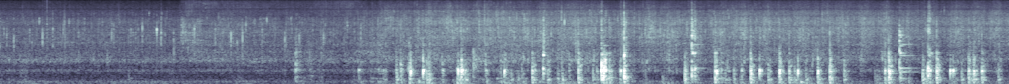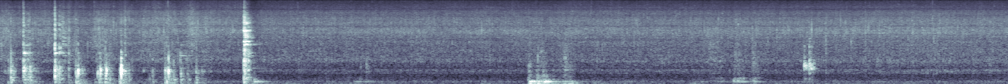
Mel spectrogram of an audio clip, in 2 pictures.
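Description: Sliced onions sizzling in hot oil in a steel pot. From about six seconds in, a metal spoon clinks and scrapes against the pot as they are stirred, with one sharp clink near the end of the stirring, after which the steady sizzle goes on alone.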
